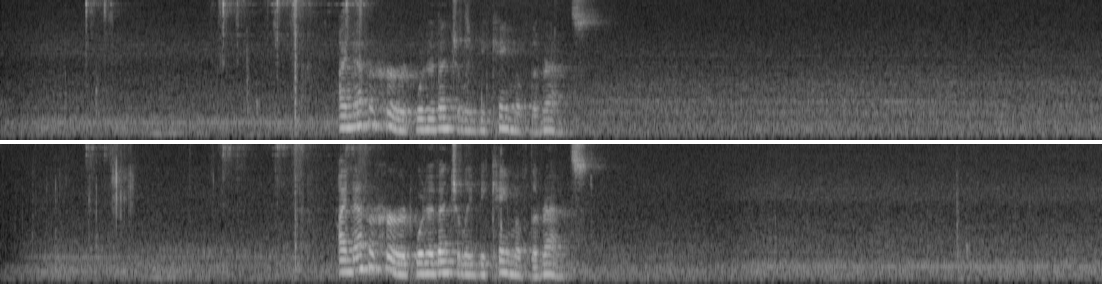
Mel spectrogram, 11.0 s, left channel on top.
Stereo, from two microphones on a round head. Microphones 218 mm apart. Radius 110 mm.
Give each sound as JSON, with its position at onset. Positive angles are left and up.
{"t": 0.8, "sound": "keys jangling", "side_deg": 50, "distance_m": 1.3}
{"t": 3.4, "sound": "a woman speaking", "side_deg": -45, "distance_m": 1.7}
